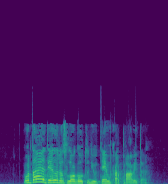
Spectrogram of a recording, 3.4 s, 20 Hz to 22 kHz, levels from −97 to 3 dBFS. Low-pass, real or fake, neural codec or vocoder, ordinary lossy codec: 7.2 kHz; fake; codec, 16 kHz, 4.8 kbps, FACodec; AAC, 32 kbps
